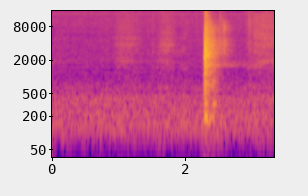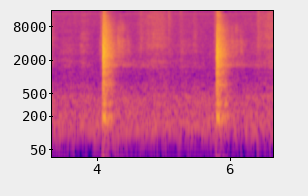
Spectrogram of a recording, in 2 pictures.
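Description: Metal power tower frame clanking three times, evenly spaced about every second and a half to two seconds, each knock leaving a short metallic ring, in time with pull-up reps.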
